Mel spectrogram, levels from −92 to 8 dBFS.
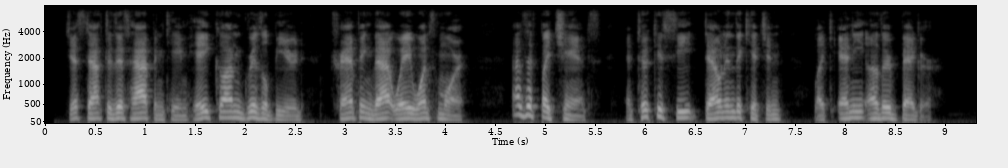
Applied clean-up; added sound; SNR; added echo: none; none; none; none.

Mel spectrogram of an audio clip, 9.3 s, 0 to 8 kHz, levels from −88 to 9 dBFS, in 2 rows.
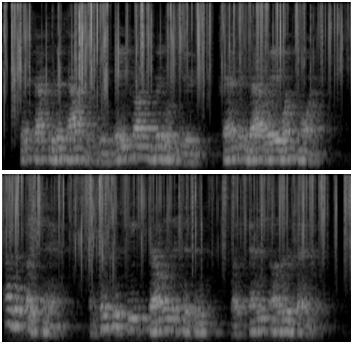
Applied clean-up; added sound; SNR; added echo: none; Crumpling, crinkling; -4 dB; reverberation time 0.7 s.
